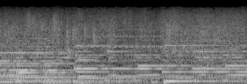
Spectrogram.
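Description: Water spraying from a hose onto a bull's wet hide and splashing on the floor, with background music carrying low bass notes.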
